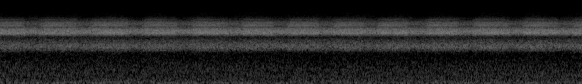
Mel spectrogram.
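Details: Crickets chirping in a pine forest at sunset, recorded in XY stereo: a dense, high shimmering trill with a steady pulsing beat about twice per second, several insects overlapping, no other sounds.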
